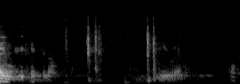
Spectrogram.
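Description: Keystrokes on a computer keyboard: two sharp clicks about half a second apart, with a faint rattle after the second.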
